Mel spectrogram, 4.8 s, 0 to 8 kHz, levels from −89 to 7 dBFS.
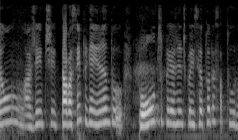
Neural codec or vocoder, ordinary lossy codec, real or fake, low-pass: none; none; real; 7.2 kHz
